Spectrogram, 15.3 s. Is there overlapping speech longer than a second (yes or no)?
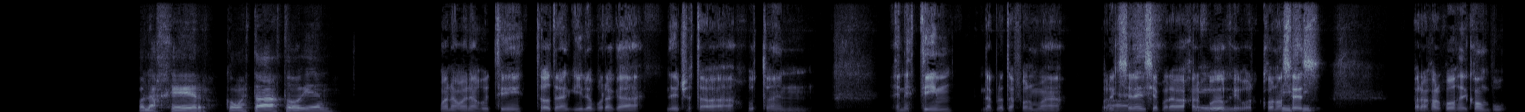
yes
